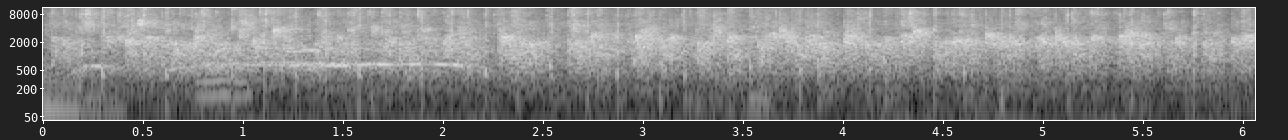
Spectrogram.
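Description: A crowd applauds loudly and steadily for several seconds, a dense wash of clapping with a brief voice or whistle-like tone audible early on.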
